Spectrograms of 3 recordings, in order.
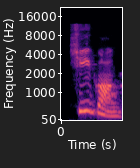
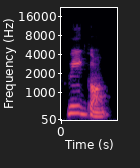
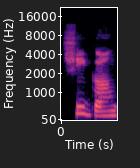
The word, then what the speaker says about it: Qigong: as Qigong right not Qui-Gon yes yes so yes they're called uh Qigong but they can be pronounced key it depends on the language in Chinese it's Chi in Japanese it's key so that is all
